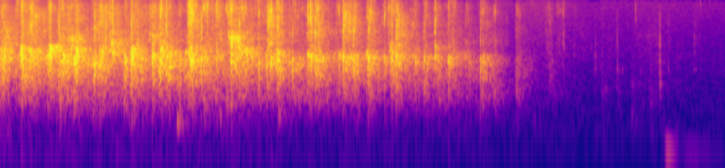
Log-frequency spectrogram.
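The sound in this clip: Dense, steady applause from an audience welcoming a lecture's speaker. The clapping is fairly loud, then thins out and fades to near quiet after about five seconds.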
